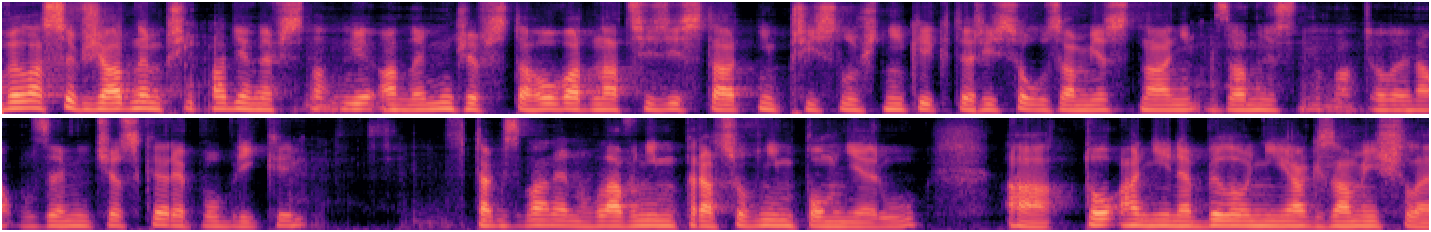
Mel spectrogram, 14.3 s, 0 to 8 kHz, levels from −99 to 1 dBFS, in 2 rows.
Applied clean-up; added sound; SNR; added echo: neural mask model DeepFilterNet 3.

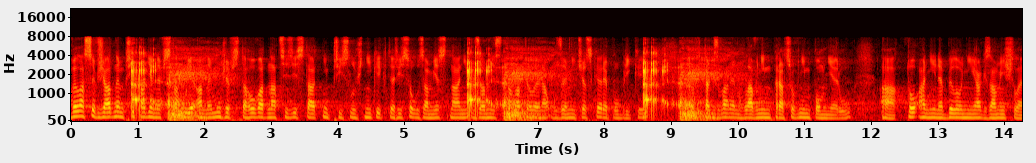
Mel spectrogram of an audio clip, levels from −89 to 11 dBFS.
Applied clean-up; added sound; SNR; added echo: none; Burping, eructation; -2 dB; none.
